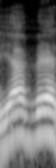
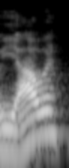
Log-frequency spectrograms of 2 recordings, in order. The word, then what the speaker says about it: Yahweh: Então, é daqui que a gente pega o nome Yahweh, e aí tem gente que fala Yahvé, tem gente que fala Jeová. Muitos acreditam que a pronúncia mais adequada vai ser o Yahweh, mas é o que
